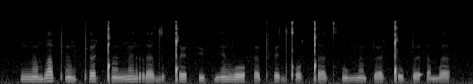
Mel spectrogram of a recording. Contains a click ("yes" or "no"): yes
